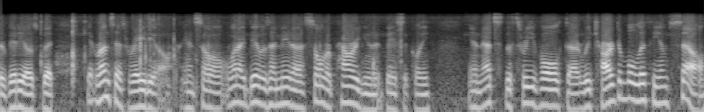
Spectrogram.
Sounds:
speech

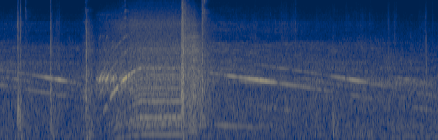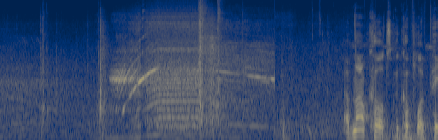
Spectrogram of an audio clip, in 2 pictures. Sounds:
tools, wood, power tool

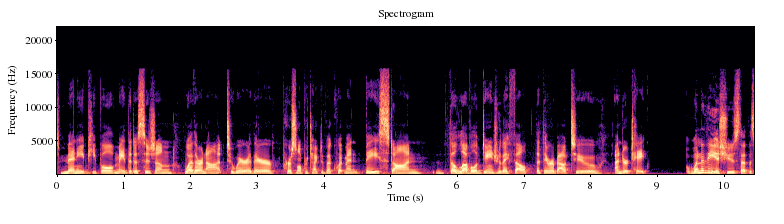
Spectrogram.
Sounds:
speech

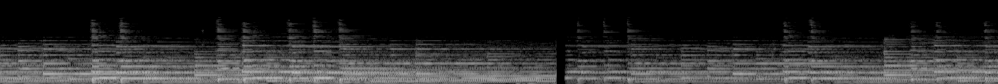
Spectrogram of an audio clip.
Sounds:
music

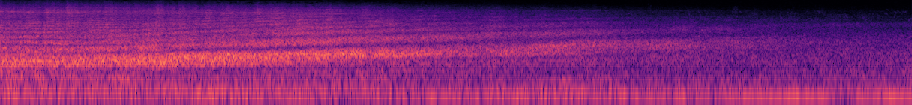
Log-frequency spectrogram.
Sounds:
airplane flyby

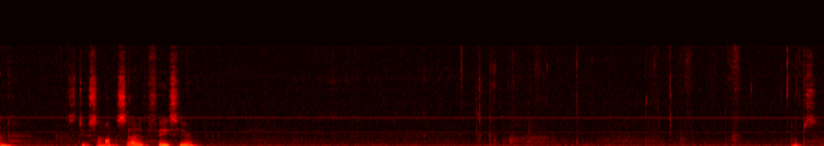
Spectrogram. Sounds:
speech, inside a small room

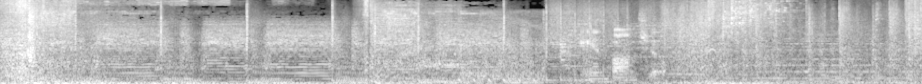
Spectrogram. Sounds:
speech, funk, music

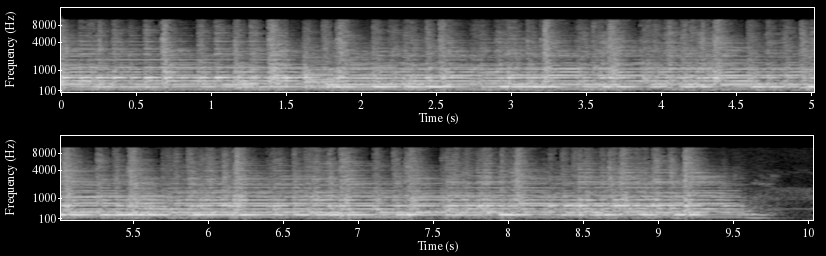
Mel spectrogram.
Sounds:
guitar, music, plucked string instrument, musical instrument

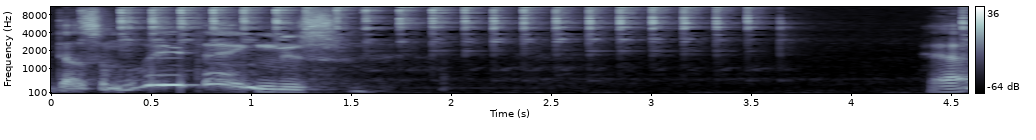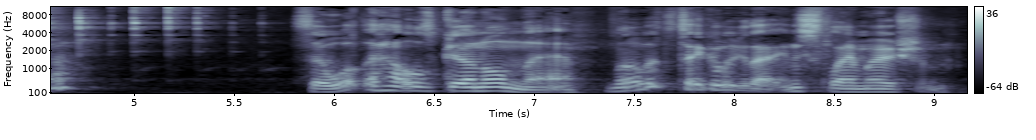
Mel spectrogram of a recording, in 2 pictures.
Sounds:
speech

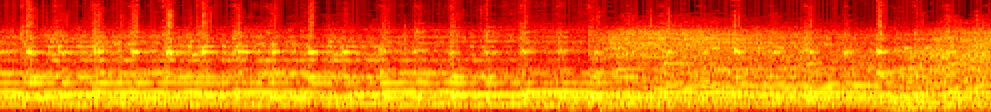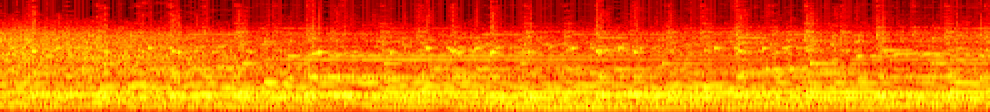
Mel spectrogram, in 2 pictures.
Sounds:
percussion

